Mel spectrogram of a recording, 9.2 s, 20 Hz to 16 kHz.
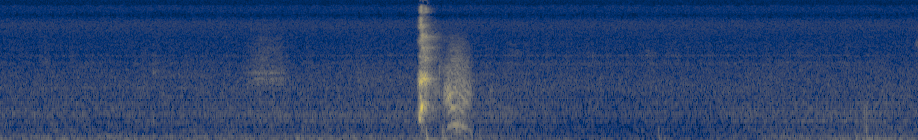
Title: How to sneeze nonstop! (Part 13)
